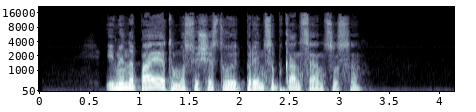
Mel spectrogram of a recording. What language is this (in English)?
Russian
